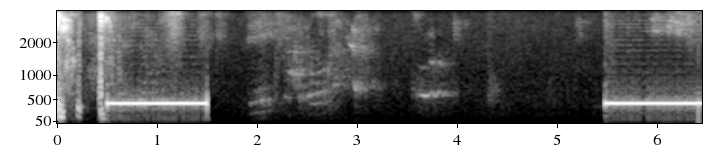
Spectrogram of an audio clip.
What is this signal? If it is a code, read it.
Ringback tone (Europe, 425 Hz).
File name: out- -2014- - - .22221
